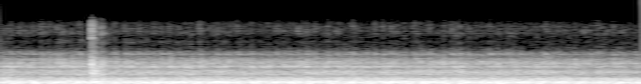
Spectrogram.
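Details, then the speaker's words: Titan space heater running and producing heat; steady, even rush of air over a low hum, no ticking or rattle, from the rear fan that blows out heat so it doesn't overheat; normal operation. "Of course, the reason why it's making that noise is because it has a fan at the back to blow out some of the heat so it doesn't overheat."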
